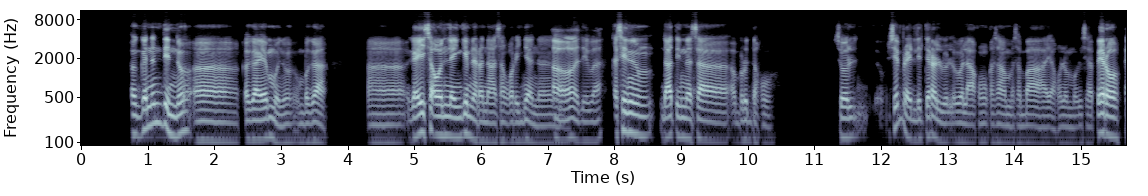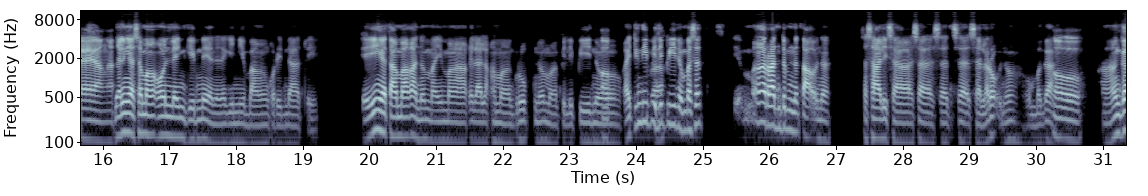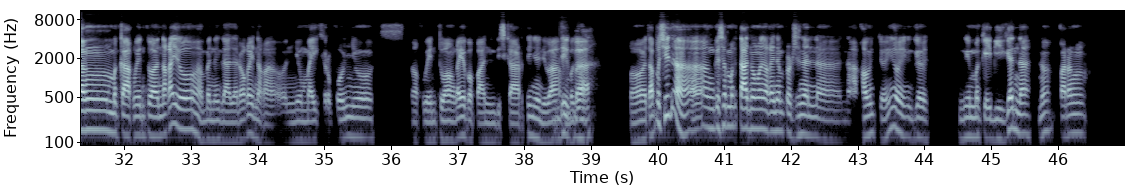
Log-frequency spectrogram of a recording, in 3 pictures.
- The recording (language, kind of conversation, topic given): Filipino, unstructured, Paano mo ginagamit ang libangan mo para mas maging masaya?
- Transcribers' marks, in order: none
